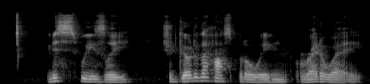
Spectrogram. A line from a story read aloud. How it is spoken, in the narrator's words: Dumbledore interrupted in a firm voice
